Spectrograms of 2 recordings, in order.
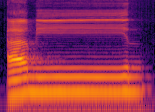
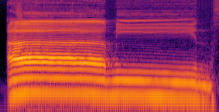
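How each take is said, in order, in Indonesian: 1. Vokal pertama adalah a pendek. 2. Vokal pertama adalah a panjang.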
